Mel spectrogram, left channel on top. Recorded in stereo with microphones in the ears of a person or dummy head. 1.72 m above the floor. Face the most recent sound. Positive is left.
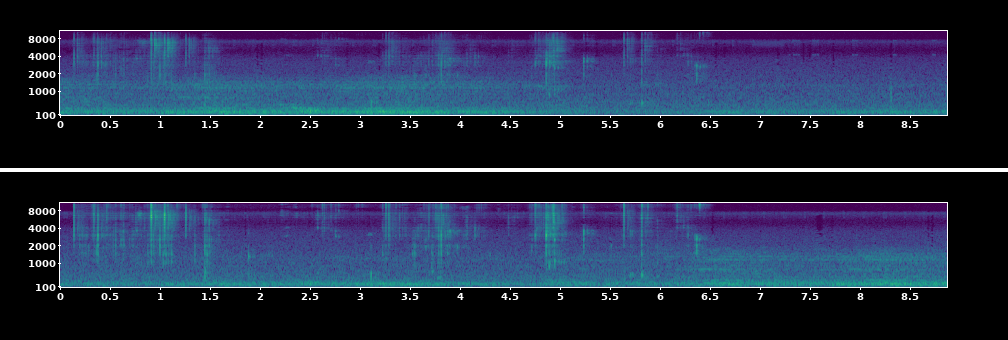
turn(degrees=-35)  # may be behind; listen again after turning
